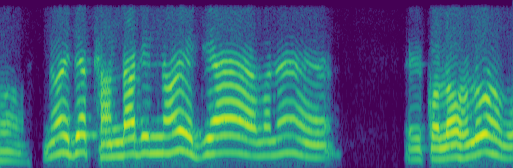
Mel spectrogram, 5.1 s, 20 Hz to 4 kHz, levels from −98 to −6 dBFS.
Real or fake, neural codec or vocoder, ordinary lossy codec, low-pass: real; none; none; 3.6 kHz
